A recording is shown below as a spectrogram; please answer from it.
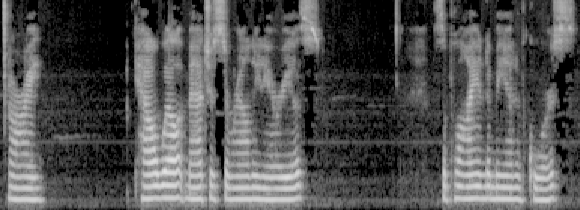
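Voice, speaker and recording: Her voice fairly low and mellow, a woman runs through real estate exam material in a relaxed study-guide style, repeating points and self-correcting as she goes. She mentions that she's losing her voice.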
